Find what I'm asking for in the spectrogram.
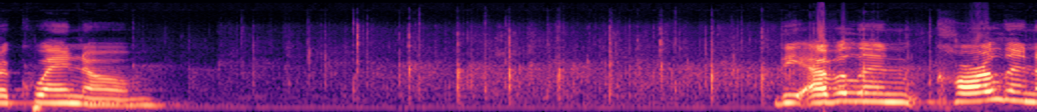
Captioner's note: audience applauding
